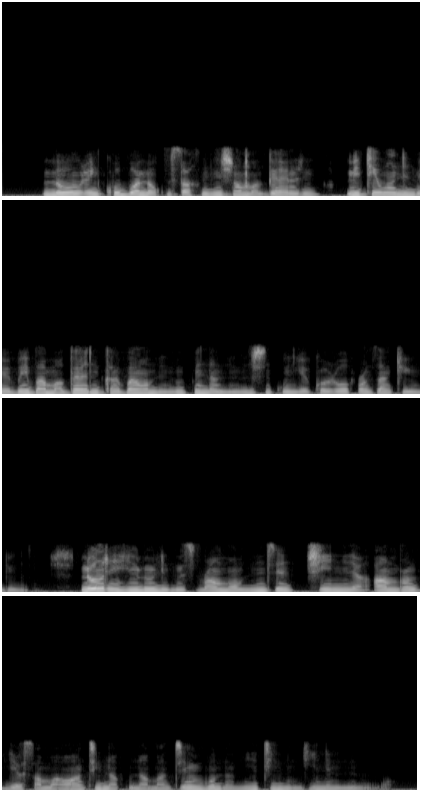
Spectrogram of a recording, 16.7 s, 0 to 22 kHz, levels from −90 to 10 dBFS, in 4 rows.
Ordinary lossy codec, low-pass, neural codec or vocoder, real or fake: AAC, 48 kbps; 5.4 kHz; autoencoder, 22.05 kHz, a latent of 192 numbers a frame, VITS, trained on many speakers; fake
